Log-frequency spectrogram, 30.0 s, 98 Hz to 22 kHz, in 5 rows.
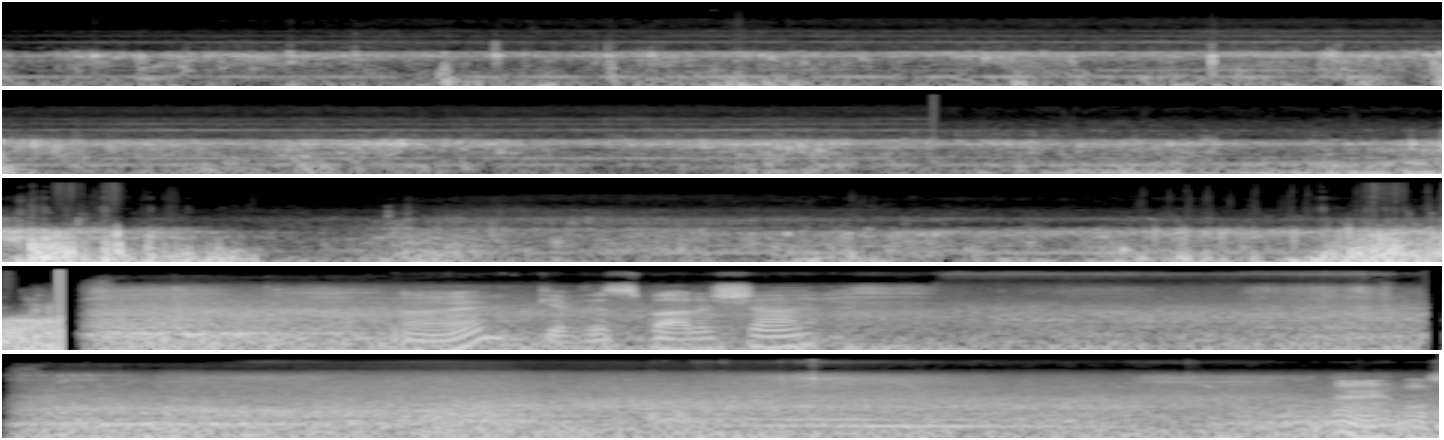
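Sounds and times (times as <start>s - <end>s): underwater rumble and gurgling: 0.0s - 19.6s, 22.0s - 29.9s.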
